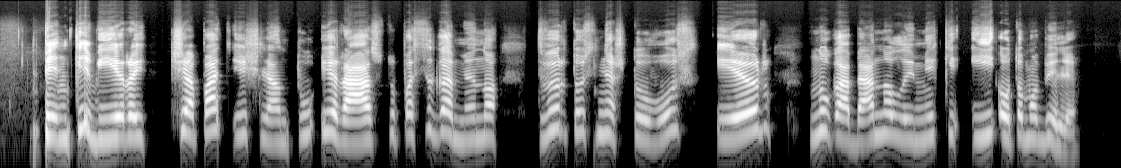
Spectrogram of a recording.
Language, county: Lithuanian, Šiauliai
